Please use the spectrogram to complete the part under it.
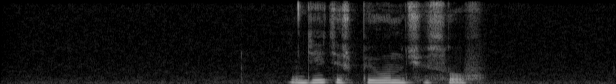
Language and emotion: Russian, neutral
